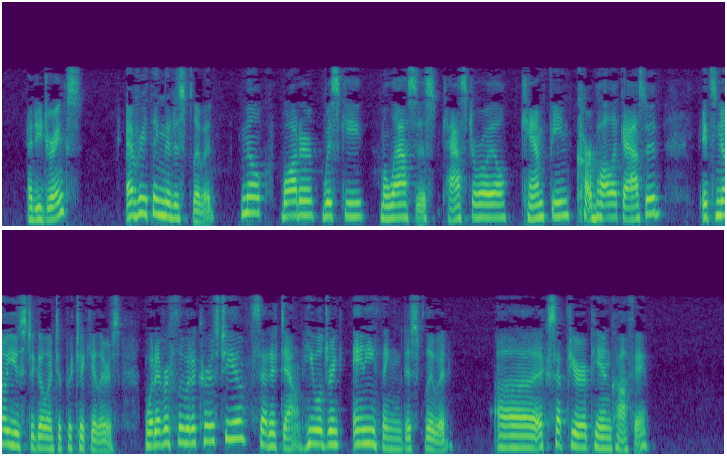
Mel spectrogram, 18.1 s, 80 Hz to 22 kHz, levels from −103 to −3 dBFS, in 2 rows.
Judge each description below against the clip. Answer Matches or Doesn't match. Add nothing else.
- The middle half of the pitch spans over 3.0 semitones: Matches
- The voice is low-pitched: Doesn't match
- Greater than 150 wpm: Doesn't match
